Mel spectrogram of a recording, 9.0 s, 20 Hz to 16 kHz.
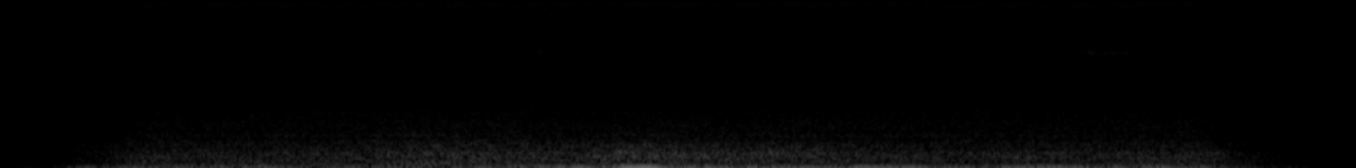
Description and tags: One of the 14 thunder that were recorded one night during my sleep as I switched on my Edirol-R09 when I went to bed. This one is very far away. The other sound is the usual urban noise at night or early in the morning and the continuously pumping waterpumps in the pumping station next to my house.
bed, body, breath, field-recording, human, rain, thunder, thunderstorm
